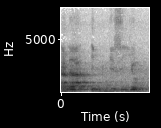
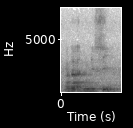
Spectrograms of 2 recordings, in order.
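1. Akhiran kasus -yun di akhir kata dilafalkan. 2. Kata itu berakhir dengan -i tanpa akhiran. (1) "Kalau dibaca lanjut itu bacanya ada dhammahnya kelihatan" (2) "untuk hiwar ucapan itu tidak ditampilkan"

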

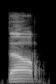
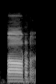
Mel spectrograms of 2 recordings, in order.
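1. Vokalnya terdengar terbuka, seperti 'a'. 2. Vokalnya terdengar bulat, seperti 'o'. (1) "akan tapi tar" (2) "jangan sampai tanya menjadi huruf o"

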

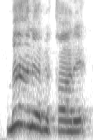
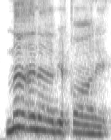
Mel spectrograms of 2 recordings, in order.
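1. تُقال بنبرة استفهامية. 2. تُقال كجملة خبرية عادية ومسطحة. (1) "يعني شنو أقرأ" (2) "يعني أنا ما أعرف أقرأ"

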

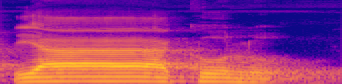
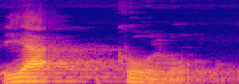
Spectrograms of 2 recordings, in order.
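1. Vokal a panjang menggantikan hamzah. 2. Hamzah terdengar sebelum huruf k. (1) "Patah menang di kana alifkeun" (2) "Menang diantepkeun ulah dirobah"

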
